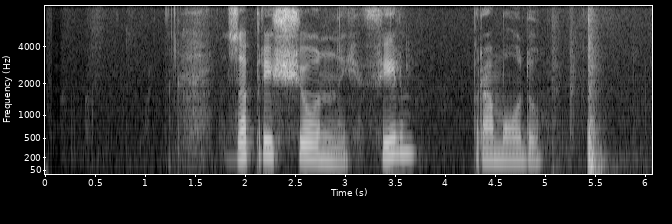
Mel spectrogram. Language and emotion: Russian, sad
